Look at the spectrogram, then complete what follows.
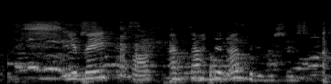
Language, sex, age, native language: Icelandic, female, 12, Icelandic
